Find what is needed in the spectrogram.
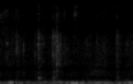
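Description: Quiet courtroom room tone: a faint low murmur with a few soft clicks scattered through it.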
